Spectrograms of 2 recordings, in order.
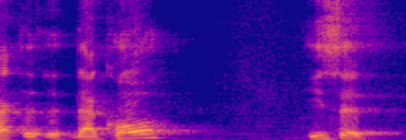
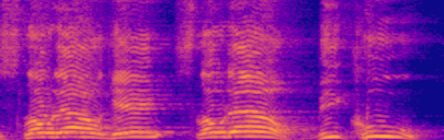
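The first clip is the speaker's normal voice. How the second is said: raised, higher voice, pressing a speeding driver; telling the driver to chill out, louder and higher; urging to slow down; 7 semitones higher, 3 dB louder, much slower than usual. Retold or imitated. To a friend driving too fast, a raised urgent plea. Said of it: "I told Boogie".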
